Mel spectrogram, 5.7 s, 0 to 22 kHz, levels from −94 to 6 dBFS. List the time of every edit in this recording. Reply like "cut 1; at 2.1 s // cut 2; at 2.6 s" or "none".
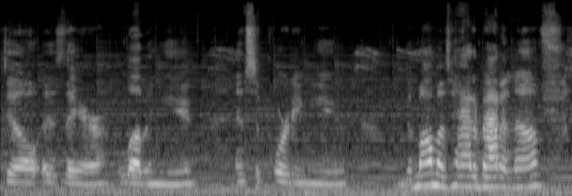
cut 1; at 3.9 s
